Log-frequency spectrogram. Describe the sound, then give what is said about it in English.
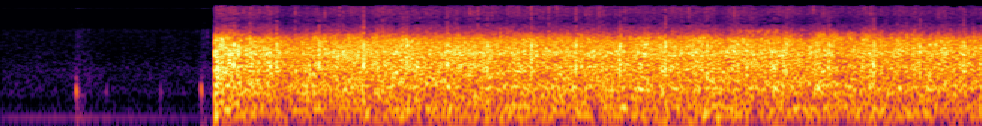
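Loud audience applause bursts in abruptly after a short quiet stretch with a couple of faint clicks, as a performer in a sheriff costume and spurs walks onstage. The dense clapping then holds steady and strong to the end. “You're going to hear me walking out. You'll very clearly hear the spurs. And again, I'm in the sheriff getup, and you'll hear the audience's reaction.”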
